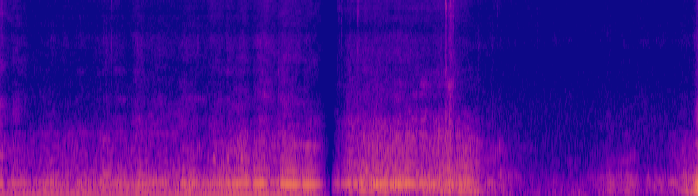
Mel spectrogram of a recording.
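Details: European hornets at their nest give a deep, continuous droning buzz with a rich stack of overtones, loud for four seconds, briefly cut off, then resuming before fading out over the last few seconds.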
